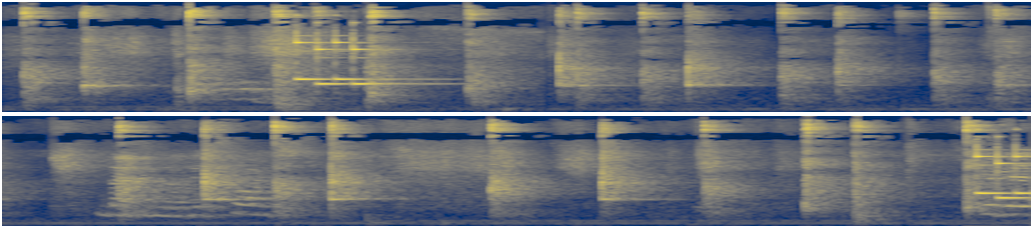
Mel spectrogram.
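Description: Ping pong ball clicking back and forth off paddles and a JOOLA table during a rally, about two or three hits a second. A brief chime sounds about a second and a half in.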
